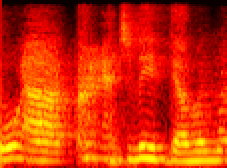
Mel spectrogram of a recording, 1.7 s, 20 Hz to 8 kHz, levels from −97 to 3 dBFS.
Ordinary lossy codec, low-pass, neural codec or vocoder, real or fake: none; 7.2 kHz; codec, 16 kHz, 0.5 kbps, X-Codec, HuBERT features, trained on general audio; fake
